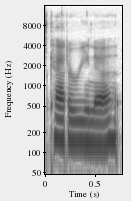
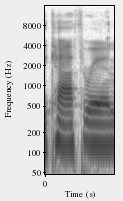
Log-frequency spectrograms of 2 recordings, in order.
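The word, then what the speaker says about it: Katharina: itself is a nickname my full name is Katarina um but it's spelled with an H so then people always inevitably say Catherine or Katherina or whatever so I stick with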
